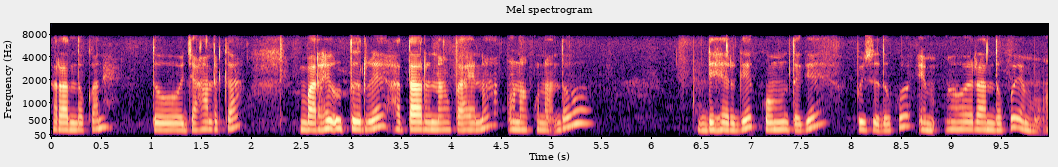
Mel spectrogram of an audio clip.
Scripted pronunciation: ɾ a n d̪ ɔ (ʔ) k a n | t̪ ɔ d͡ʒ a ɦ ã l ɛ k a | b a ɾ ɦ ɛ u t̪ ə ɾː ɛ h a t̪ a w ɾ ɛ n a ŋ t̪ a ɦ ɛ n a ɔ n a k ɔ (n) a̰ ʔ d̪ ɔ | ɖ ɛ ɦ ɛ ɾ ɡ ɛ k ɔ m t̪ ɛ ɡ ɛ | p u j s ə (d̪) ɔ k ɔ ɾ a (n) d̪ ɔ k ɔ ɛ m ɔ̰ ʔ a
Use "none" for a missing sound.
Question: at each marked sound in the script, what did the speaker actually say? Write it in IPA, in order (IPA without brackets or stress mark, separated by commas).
none, n, d̪, n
